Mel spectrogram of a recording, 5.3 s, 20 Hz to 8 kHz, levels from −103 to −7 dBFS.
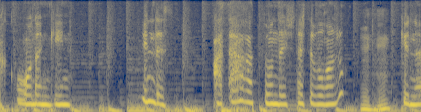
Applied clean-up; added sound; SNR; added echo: none; none; none; none.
